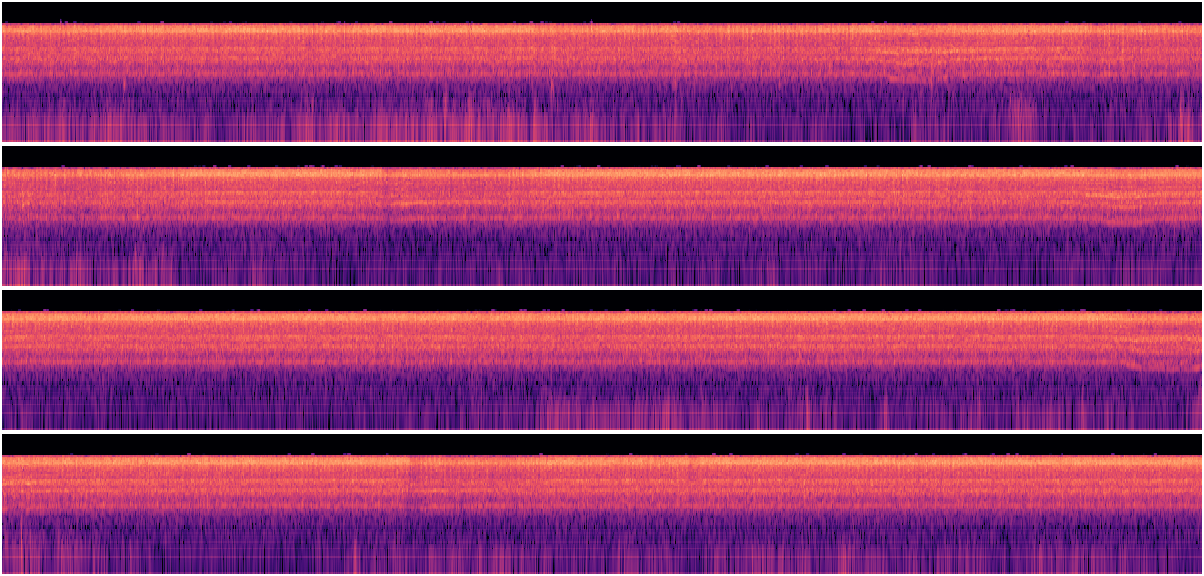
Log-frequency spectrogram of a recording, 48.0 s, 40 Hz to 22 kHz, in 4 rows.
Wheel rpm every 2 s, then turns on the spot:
230, 230, 230, 230, 220, 230, 230, 230, 230, 230, 230, 230, 230, 230, 230, 240, 230, 230, 230, 230, 230, 230, 230, 230.
none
